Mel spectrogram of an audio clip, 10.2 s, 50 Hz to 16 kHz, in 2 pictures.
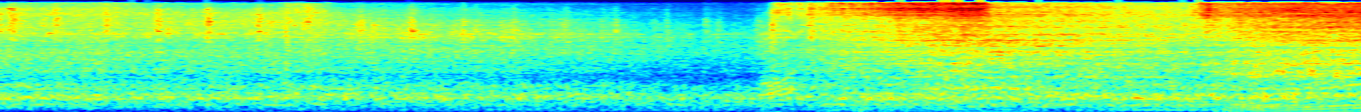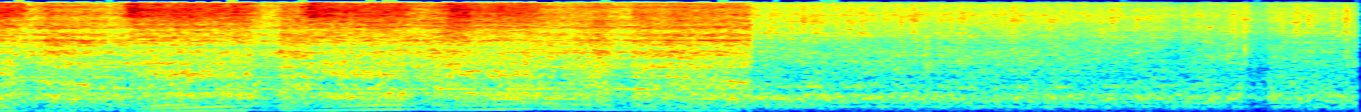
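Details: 2008 Suzuki Alto: uneven, lumpy beat at idle and through revs with a persistent stumble; cylinder one not firing despite checked spark plug; misfire, compression check next.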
